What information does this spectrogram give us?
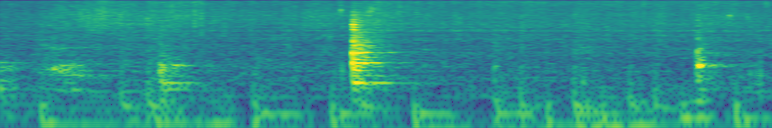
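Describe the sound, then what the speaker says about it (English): Onions and minced garlic sautéing in a pan over medium heat, a soft, even sizzle with a few sharp utensil clicks and stirring scrapes, close and fairly quiet, no talk. "We'll just saute that until our onions are translucent"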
